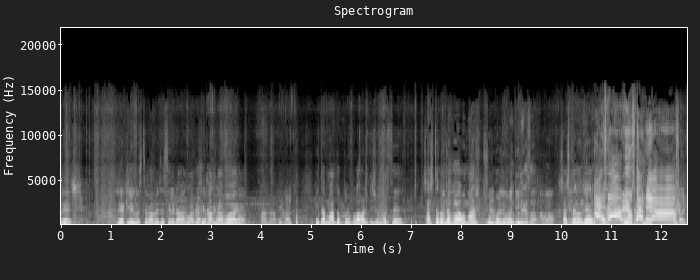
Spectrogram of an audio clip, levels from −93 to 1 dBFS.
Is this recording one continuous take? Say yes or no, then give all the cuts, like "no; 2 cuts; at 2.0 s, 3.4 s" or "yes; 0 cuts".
no; 1 cut; at 4.9 s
